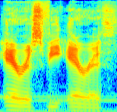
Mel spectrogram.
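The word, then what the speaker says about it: Aerith: uh localization which is Aerys vith. Like some people are still dieards, but it's become very clear that her name is just Earth with some extra syllables cuz it's Japanese. So it's Earth.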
